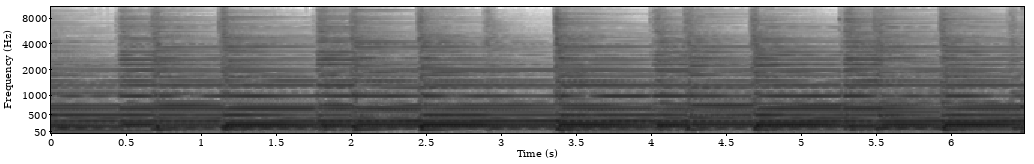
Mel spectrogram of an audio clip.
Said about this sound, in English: sometimes I'll fill that pause in with a real light downstroke so that it sounds like this.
